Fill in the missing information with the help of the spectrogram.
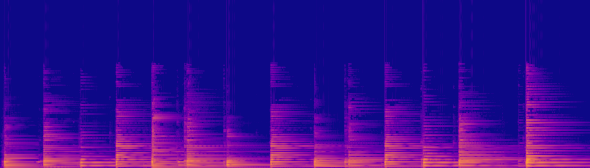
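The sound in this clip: Fingerpicked guitar playing two measures, the fourth string plucked with the thumb and hammered on at the second fret while the index finger picks the third string. A steady, even series of many ringing plucked notes, played alone.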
